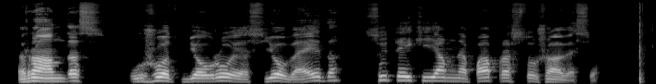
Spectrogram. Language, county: Lithuanian, Klaipėda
